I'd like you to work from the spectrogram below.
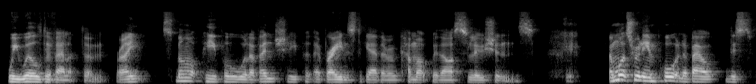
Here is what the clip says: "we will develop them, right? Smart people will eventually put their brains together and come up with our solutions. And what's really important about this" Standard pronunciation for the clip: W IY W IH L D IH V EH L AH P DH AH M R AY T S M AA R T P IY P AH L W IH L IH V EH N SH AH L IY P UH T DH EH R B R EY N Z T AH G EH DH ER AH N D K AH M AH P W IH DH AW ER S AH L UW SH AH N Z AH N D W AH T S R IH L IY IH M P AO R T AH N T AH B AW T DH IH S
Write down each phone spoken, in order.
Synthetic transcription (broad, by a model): W IY W IH L D IH V EH L AH P DH AH M R AY T S M AA T P IY P AH L W IH L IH V EH N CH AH L IY P UH T DH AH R B R EY N Z T AH G EH DH ER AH N K AH M AH P W IH DH AW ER S AH L UW SH AH N Z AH N W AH T S R IH L IY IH M P AO T N T AH B AW T DH IH S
